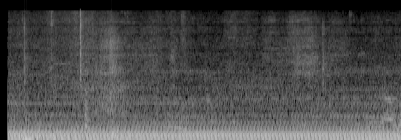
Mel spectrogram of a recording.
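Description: Electric commuter train running, heard from just behind the driver's cab: a steady low hum and rumble with a few faint clicks.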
